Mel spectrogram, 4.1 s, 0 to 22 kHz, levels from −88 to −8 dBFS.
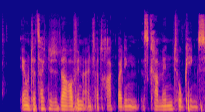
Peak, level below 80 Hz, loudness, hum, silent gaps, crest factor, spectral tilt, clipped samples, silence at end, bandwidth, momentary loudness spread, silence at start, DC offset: -12 dBFS; -62 dBFS; -30 LUFS; none; none; 20 dB; -3.5 dB/octave; under 0.1%; 0 s; 15 kHz; 7 LU; 0.4 s; under 0.1%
